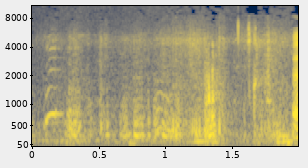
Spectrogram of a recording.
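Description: Sheets of scrapbook paper being lifted and turned over by hand, with a few short paper rustles about two-thirds of the way through. A brief faint pitched sound comes just after the start.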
